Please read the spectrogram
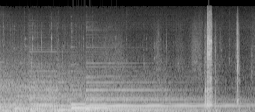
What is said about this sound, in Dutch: We parkeren de auto in een aangeharkte buurt.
